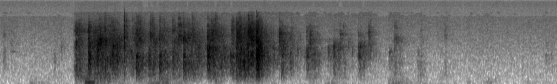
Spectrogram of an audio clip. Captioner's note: audience applauds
